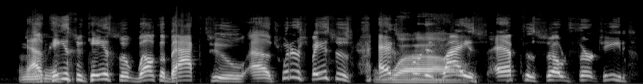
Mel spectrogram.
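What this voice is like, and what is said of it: Imitates another person's voice. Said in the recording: “Can we have Casey Kasem? ... Wow. That's fucking good.”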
